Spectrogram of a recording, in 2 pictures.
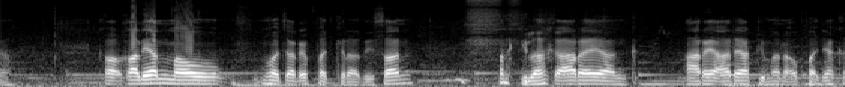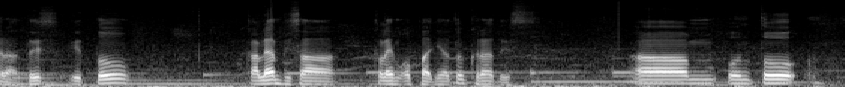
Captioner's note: chuckles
